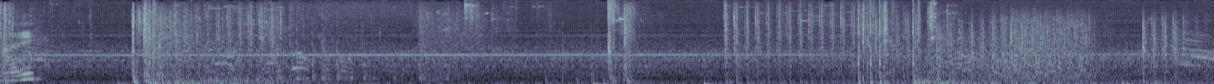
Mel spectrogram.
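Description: Gunshots and explosions boom in bursts.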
